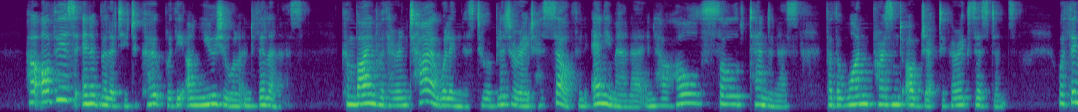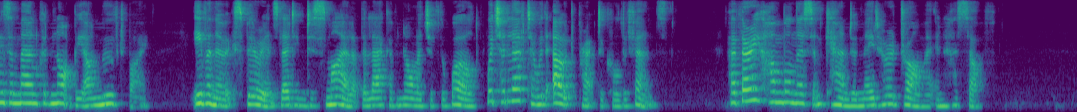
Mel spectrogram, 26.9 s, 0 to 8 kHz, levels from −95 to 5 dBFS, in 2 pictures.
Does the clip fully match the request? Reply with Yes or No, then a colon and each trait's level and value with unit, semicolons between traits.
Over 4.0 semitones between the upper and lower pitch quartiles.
Yes: average, 4.6 semitones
